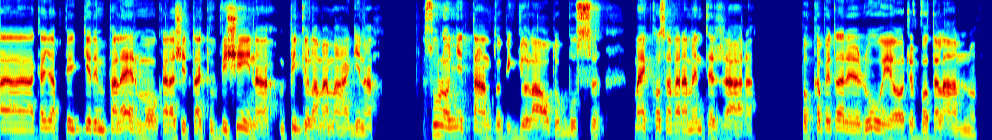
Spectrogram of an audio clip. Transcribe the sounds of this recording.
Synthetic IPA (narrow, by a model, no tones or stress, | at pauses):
kajapːiɟːɪɾɪimpalɛɾmʊkalat͡ʃit̪ːakːjuvːit͡ʃiːnapiɟːʊlamɛmaːkina | suːlʊɔɲːit̪ːant̪ʊpiɟːʊlawt̪ɔbusmaɛkːɔːsavɛɾamɛnt̪ɪrːaːɾa | pɔkːapit̪aːɾɪɾuːjɔʈɾɪvːɔːt̪̬ɪlanːʊ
